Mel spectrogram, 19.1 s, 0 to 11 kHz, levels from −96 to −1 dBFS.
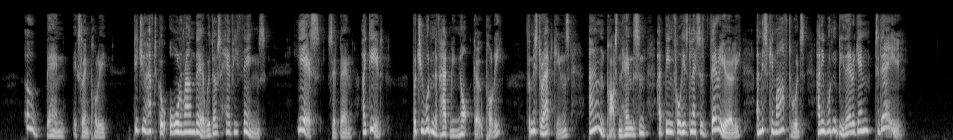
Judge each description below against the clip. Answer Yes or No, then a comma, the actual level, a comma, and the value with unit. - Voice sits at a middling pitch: No, high, 195 Hz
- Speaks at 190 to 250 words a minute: No, average, 175 wpm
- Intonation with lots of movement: Yes, wide, 8.7 semitones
